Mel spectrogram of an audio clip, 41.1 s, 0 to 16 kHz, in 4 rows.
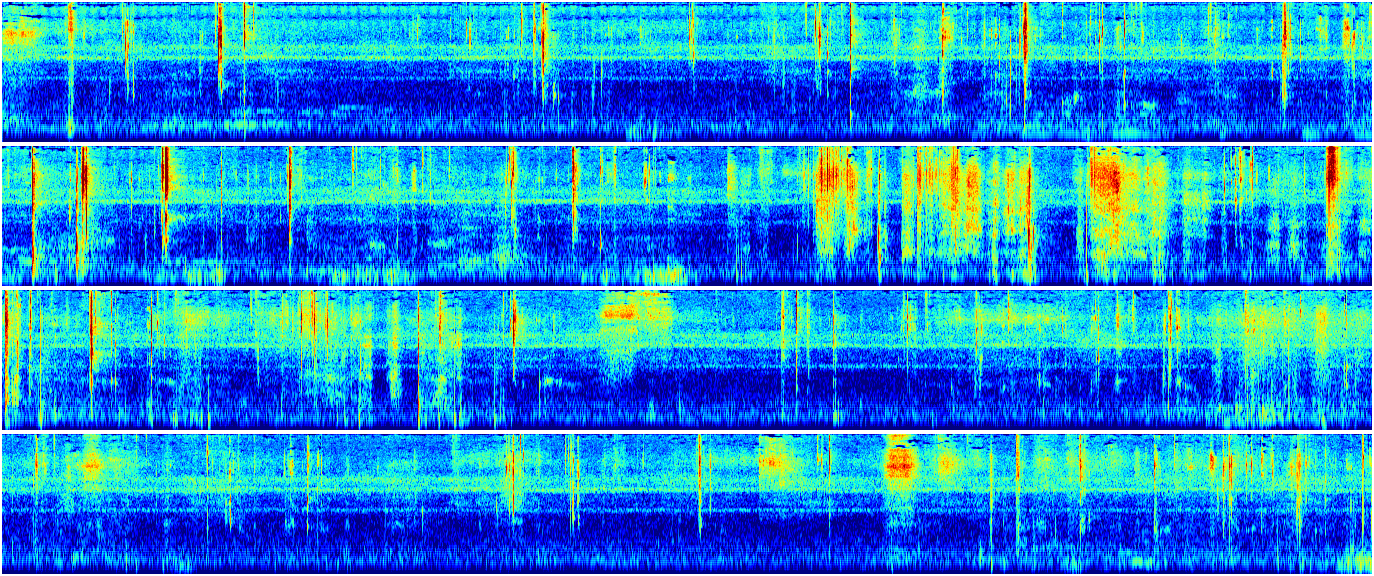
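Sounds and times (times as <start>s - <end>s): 
soft chewing of ice cream and waffles: 0.4s - 2.2s, 3.0s - 25.7s, 26.3s - 41.0s
crunchy bites of waffles and ice cream: 3.5s - 24.7s, 26.4s - 31.4s, 32.2s - 35.3s, 38.2s - 41.0s.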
